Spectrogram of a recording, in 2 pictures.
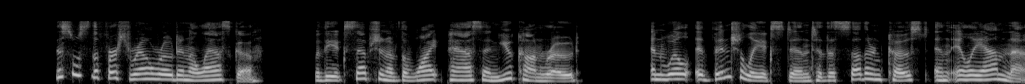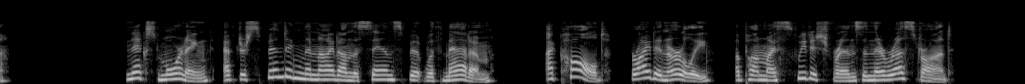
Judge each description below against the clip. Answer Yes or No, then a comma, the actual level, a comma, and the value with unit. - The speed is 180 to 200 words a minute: No, average, 145 wpm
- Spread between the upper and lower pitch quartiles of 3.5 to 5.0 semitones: Yes, average, 4.7 semitones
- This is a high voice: Yes, high, 215 Hz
